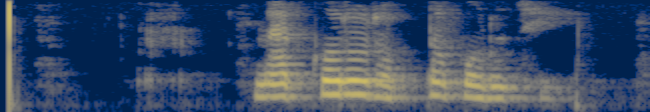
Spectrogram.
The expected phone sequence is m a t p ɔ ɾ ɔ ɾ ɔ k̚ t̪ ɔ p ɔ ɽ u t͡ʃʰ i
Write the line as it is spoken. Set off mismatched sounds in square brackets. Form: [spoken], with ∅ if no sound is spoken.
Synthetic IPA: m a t [k] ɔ ɾ [u] ɾ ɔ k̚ t̪ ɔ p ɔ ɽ u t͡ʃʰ i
